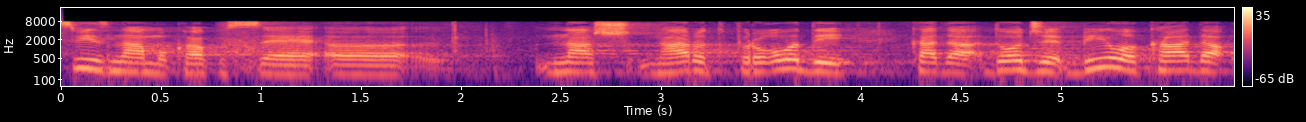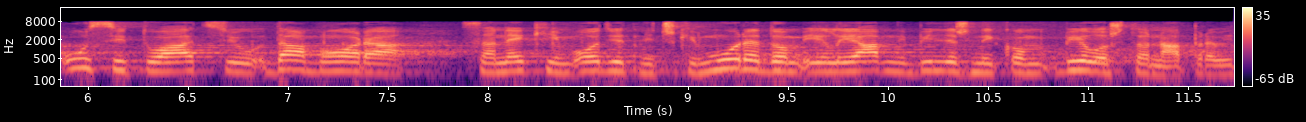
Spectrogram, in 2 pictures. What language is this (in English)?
Croatian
